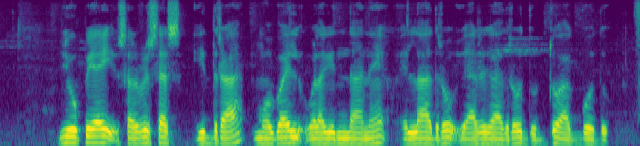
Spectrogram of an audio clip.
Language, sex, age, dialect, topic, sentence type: Kannada, male, 25-30, Central, banking, statement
